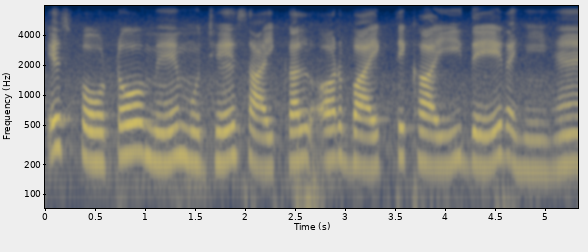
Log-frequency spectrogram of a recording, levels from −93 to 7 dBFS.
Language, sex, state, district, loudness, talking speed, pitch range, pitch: Hindi, female, Madhya Pradesh, Katni, -17 LUFS, 125 wpm, 200-235 Hz, 215 Hz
